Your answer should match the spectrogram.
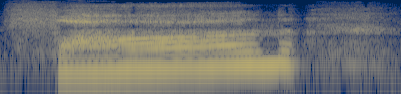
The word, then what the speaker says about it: Fandango: You know, of, you have to pronounce my name. It's Fandango. No, not Fan.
